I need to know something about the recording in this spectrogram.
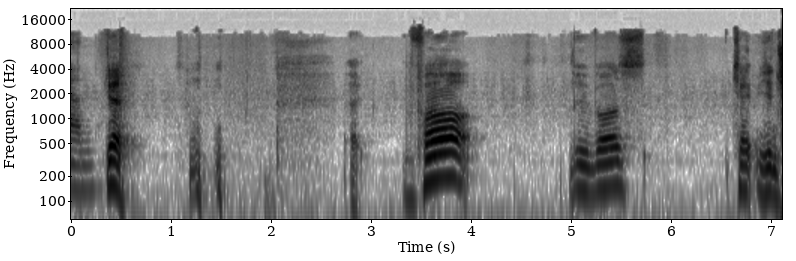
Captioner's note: laughs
